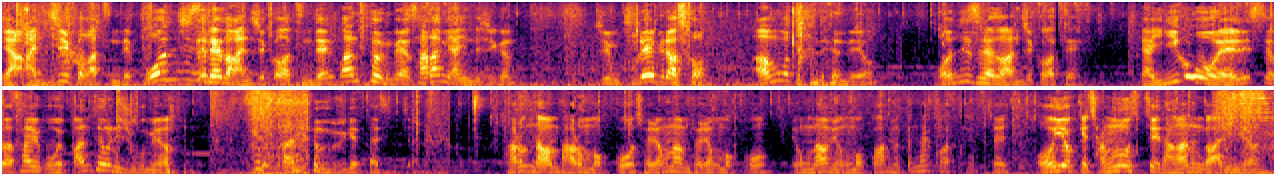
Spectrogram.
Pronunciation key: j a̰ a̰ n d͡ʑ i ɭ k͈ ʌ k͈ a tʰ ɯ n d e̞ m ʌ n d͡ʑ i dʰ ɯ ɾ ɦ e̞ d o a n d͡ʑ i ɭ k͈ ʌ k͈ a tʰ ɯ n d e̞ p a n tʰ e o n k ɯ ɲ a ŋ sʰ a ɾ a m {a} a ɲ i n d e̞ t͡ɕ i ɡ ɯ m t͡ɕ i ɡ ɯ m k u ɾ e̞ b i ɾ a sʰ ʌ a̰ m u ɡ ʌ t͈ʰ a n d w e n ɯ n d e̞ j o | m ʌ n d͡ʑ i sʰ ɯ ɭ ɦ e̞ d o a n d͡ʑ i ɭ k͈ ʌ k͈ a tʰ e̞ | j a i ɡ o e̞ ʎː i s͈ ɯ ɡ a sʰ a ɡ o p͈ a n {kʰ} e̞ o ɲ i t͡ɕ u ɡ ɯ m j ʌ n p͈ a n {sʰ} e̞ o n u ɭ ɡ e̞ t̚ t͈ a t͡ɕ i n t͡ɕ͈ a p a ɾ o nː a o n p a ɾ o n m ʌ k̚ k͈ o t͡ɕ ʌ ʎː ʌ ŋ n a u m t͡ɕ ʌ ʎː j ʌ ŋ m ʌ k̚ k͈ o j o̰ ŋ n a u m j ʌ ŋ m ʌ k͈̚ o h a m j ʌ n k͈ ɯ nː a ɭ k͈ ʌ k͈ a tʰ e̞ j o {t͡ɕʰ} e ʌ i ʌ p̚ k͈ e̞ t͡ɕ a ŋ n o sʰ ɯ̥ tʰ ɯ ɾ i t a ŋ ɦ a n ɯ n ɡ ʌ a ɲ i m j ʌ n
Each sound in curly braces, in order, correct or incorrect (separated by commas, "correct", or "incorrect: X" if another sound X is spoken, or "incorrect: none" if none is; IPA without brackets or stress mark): incorrect: i, incorrect: tʰ, incorrect: tʰ, incorrect: t͡ɕ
